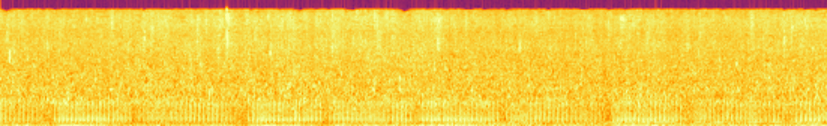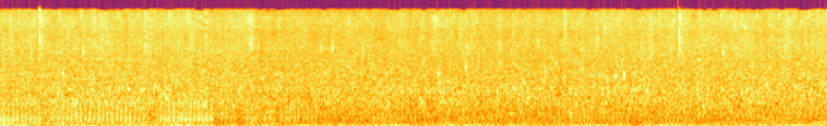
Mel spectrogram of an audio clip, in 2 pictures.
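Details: Rhythmic low purring from a cat for roughly eight seconds, cycling with each breath, then fading out and leaving only steady rain and dripping drops for the rest.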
